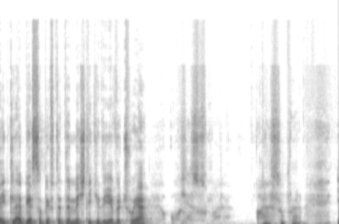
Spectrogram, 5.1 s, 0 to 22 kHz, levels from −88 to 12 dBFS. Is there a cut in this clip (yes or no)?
no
